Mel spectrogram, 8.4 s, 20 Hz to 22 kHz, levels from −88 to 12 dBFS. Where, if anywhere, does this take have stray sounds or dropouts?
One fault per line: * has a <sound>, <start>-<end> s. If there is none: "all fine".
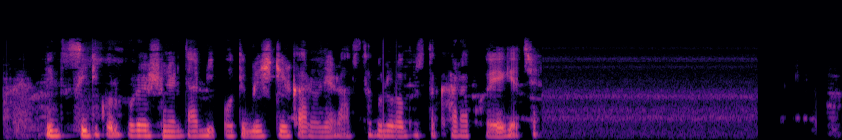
all fine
